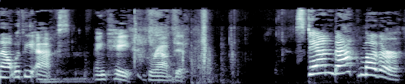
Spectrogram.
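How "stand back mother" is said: high, loud warning cry; high, loud urgent warning. A narrator's reading. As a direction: shout the warning to mother. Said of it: "Kate cried".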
